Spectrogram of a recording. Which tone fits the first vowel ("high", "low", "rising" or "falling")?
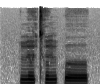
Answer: high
